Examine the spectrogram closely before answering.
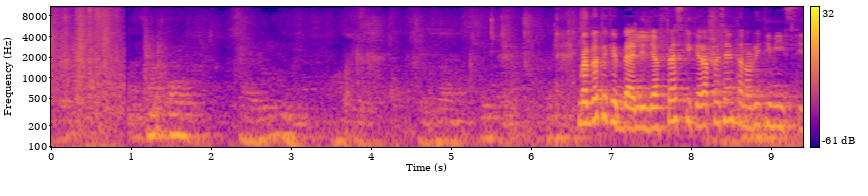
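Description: A woman talks nearby in a calm, friendly voice.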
